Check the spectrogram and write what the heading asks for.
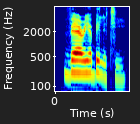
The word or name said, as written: variability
